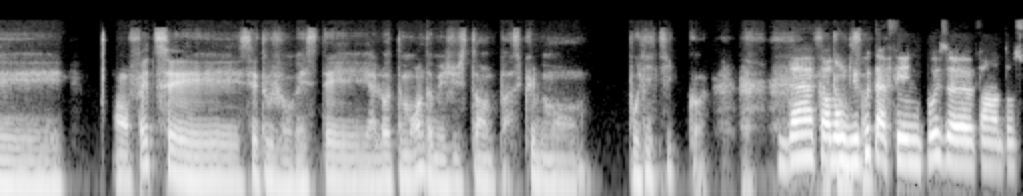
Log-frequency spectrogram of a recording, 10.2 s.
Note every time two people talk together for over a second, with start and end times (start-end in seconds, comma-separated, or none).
none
